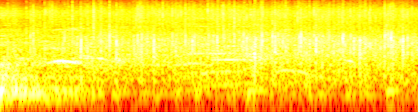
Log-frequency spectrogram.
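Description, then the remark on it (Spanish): An audience at a church service applauds the Lord steadily, the dense clapping filling the whole clip at an even level, with a few faint voices and cheers rising above the noise. “Gloria a Dios, le damos un fuerte aplauso al Señor por eso.”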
